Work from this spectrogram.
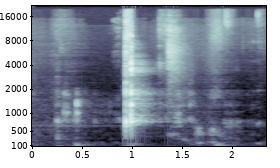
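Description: A knife chops potatoes in half for a salmon parchment packet, giving one sharp, close cut followed by a few softer taps and board knocks, alone with no talk.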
